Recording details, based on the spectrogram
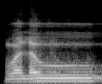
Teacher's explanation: واو لین ہے، تھوڑا نرمی کے ساتھ کھینچ کر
